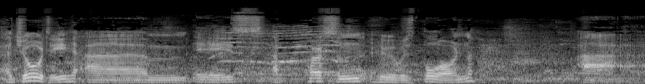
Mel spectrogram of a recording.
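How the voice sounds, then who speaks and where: A man with a slight Scottish accent speaks very slowly at a fairly low pitch, with ordinary pitch variation and hardly any pauses, amid audible room echo and noticeable background noise. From Scotland. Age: 30s. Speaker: English teacher. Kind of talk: casual interview. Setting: outdoors at a bar in a square. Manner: halting, many fillers.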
